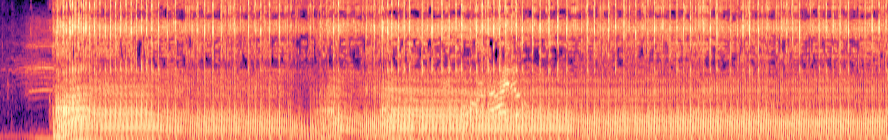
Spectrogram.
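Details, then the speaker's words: Two-stroke strimmer powerhead on the bench during carb tuning: screams at high revs with a blubbery, uneven edge; too much fuel, high-speed screw set rich, idle set higher than it should need, before warming up. "okay i think we're getting a bit too much fuel so we're gonna go bring that in because the idle shouldn't have to be up that much"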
